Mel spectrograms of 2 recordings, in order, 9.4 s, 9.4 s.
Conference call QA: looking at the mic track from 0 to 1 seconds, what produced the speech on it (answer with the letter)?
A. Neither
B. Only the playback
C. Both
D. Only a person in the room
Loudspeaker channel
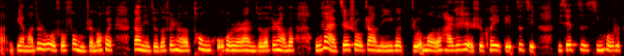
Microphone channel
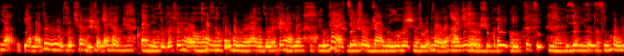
C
